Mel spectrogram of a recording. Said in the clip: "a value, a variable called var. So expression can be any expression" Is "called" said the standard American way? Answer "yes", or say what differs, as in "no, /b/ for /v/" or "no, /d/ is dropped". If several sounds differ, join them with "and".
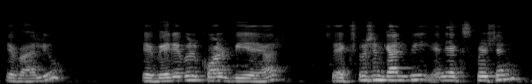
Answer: yes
